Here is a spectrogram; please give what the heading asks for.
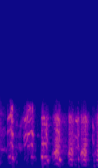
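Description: rooster clucking

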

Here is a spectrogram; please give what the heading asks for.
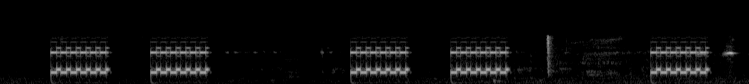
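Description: telephone ringing

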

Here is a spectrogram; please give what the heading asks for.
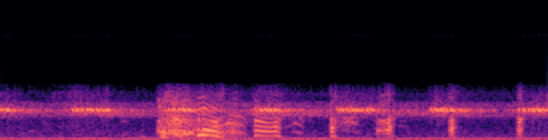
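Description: crickets chirping sound effect

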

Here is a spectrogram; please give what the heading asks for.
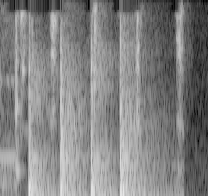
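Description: knocking on a door

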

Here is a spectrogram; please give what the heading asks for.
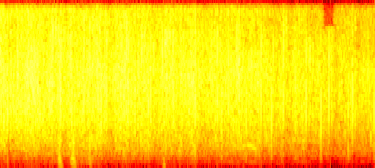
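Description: round of applause

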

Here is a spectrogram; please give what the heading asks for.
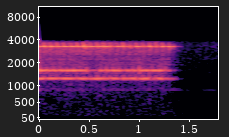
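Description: telephone ringing

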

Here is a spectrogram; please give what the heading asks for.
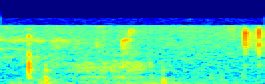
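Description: sipping tea

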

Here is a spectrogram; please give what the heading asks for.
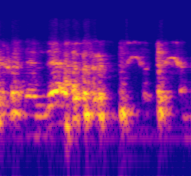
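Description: man coughing

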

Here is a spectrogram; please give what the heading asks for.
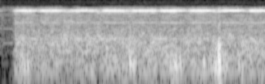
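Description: fire alarm going off

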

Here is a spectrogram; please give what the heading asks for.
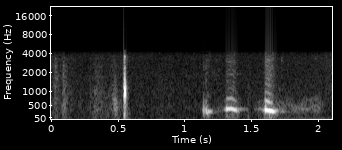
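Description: pet bird squawking

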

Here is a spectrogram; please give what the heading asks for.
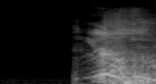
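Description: sneeze

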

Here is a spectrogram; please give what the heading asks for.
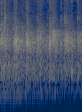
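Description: audience round of applause

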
